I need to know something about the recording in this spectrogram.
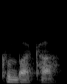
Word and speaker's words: Kumbhaka: what what is called traditionally this breathing technique kumbaka and kumbaka is is spelled k-u-m-b-h-a-k-a kum aka and literally it means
